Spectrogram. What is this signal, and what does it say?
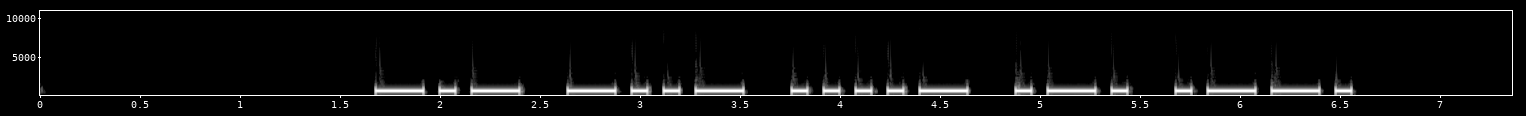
Morse code, heard as a keyed tone, about 15 wpm, 700 Hz. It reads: KX4RP
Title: USA Call Signs - 5 Characters - Repeated 2x - 15wpm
